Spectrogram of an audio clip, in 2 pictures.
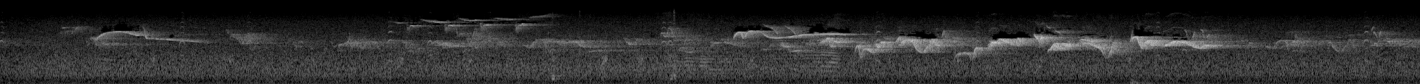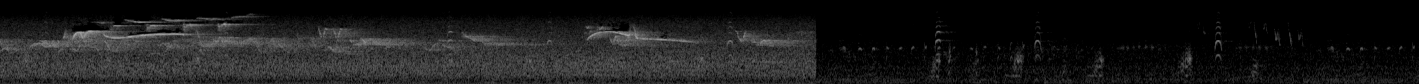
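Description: Several birds calling and singing, overlapping chirps and whistled notes with quick rising and falling glides, over a steady hiss. It all cuts off abruptly about three-quarters of the way through, leaving only faint scattered ticks.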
